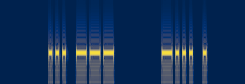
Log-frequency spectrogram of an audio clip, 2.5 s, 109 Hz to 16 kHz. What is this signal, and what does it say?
Morse code, heard as a keyed tone, about 34 wpm, 700 Hz. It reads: SO BE
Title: 2x Word-Spacing - Sentences from Top 100 Words - 35wpm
